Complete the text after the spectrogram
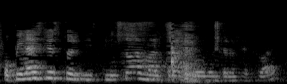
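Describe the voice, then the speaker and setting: Talking fast in a mid-range voice, a psychologist from Spain with a Spain Spanish accent delivers a casual lecture and checks in with listeners as she goes. The lecture recording sounds roomy and dull, with background noise.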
